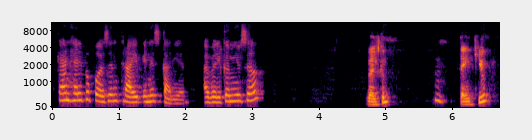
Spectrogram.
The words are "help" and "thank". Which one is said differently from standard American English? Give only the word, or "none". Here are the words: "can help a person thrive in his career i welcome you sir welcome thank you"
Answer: thank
